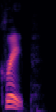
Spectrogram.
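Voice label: "grape", American English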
